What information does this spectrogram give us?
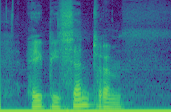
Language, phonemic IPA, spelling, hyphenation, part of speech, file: Dutch, /ˌeː.piˈsɛn.trʏm/, epicentrum, epi‧cen‧trum, noun, Nl-epicentrum.ogg
- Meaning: epicentre, point above an earthquake's centre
